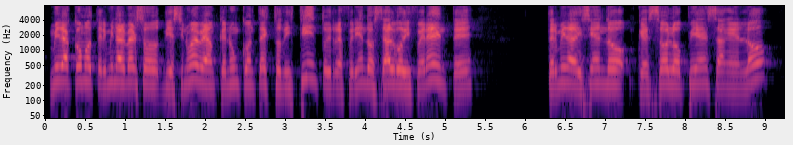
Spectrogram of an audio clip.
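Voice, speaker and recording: A man's voice: high voice, fairly even intonation, normal speed, fairly bright tone, clean tone. A man from Venezuela with a Venezuelan accent touched by Chilean, preaching a sermon in a church with earnest repetition and rhetorical questions. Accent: Venezuelan with a slight Chilean tinge.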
